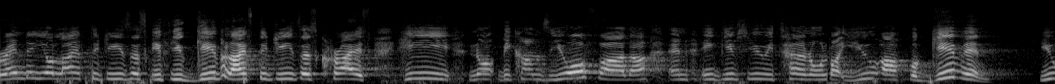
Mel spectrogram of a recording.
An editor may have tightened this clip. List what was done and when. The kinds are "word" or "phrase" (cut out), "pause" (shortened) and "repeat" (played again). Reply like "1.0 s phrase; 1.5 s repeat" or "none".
1.5 s word; 2.2 s word; 4.9 s word; 8.3 s word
